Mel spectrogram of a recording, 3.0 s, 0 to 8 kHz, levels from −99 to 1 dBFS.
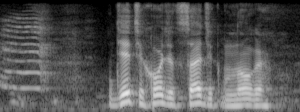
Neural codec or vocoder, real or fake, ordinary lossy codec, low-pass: none; real; none; 7.2 kHz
